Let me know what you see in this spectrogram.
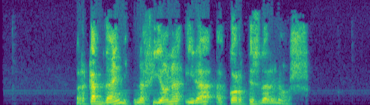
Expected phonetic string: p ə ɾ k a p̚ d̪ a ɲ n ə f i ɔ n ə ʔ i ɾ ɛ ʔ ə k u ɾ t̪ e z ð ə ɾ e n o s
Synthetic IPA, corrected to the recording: p ə ɾ k a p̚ d̪ a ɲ n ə f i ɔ n ə ʔ i ɾ a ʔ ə k ɔ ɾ t̪ e z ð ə ɾ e n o s

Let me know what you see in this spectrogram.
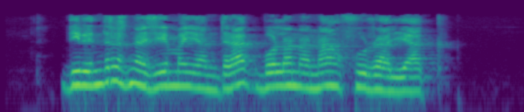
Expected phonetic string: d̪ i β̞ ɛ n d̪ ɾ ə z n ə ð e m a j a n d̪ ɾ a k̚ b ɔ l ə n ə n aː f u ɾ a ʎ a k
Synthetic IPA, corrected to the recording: d̪ i β̞ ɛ n d̪ ɾ ə z n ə ʒ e m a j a n d̪ ɾ a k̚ b ɔ l ə n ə n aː f u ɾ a ʎ a k

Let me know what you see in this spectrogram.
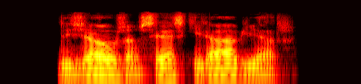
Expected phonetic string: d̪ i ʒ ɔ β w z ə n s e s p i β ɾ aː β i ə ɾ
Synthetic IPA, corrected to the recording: d̪ i ʒ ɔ w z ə n s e s k i ɾ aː β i a ɾ

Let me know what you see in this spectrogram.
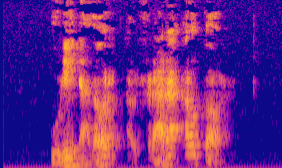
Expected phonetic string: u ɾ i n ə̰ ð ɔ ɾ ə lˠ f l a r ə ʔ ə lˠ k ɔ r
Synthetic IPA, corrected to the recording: u ɾ i n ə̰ ð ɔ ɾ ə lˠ f ɾ a ɾ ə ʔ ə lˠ k ɔ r

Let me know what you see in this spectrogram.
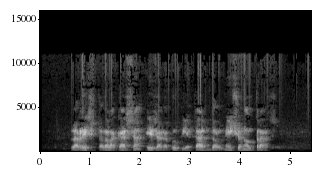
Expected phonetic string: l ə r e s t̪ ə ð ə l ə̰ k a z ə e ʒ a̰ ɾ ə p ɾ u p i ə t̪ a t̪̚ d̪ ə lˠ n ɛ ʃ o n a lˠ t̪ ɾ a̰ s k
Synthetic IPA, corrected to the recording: l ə r e s t̪ ə ð ə l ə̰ k a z ə e z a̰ ɾ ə p ɾ u p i ə t̪ a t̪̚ d̪ ə lˠ n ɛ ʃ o n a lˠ t̪ ɾ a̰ s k

